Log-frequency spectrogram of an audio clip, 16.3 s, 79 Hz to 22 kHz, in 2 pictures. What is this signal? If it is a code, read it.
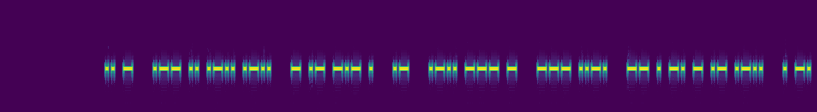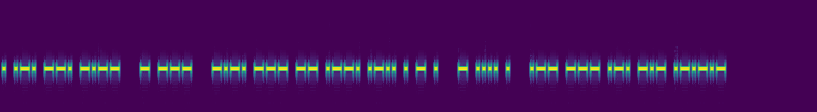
Morse code, heard as a keyed tone, about 40 wpm, 700 Hz. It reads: IT WILL TAKE A LOT OF MENTAL ENERGY TO COMPLETE THE WORK.
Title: Sentences from Top 1000 Words - Review Part 6 - 40wpm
